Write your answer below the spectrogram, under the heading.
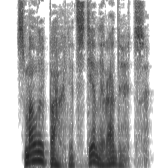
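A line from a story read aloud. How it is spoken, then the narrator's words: Quiet. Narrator (Russian): Елена тихо ответила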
